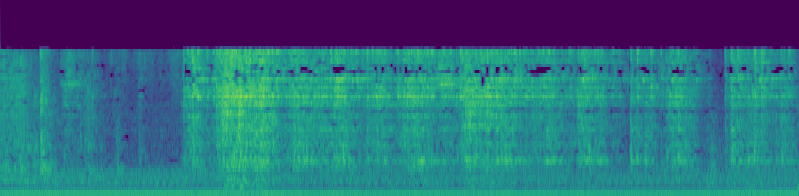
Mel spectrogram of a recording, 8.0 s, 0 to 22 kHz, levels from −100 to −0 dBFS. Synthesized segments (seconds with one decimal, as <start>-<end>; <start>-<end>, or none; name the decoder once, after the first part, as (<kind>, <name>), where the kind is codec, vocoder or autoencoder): none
